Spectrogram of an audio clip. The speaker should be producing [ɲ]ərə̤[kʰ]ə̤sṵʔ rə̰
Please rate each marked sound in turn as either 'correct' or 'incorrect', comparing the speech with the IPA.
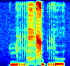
correct, incorrect

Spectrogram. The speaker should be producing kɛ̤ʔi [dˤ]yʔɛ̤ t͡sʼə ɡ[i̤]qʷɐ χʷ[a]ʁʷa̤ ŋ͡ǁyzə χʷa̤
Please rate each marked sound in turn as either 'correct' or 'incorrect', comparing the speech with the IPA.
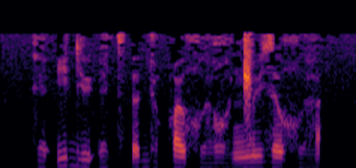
incorrect, correct, incorrect

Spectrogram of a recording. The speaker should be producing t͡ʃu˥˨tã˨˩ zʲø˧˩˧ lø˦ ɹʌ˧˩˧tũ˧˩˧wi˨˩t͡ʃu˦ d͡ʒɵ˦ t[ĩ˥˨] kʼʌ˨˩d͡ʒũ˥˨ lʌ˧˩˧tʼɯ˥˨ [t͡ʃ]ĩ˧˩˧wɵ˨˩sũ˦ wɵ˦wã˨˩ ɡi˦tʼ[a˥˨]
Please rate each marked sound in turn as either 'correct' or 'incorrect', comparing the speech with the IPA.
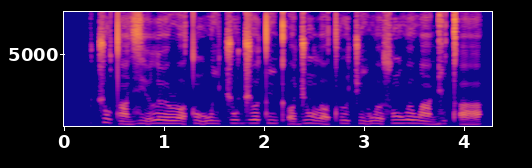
incorrect, correct, incorrect

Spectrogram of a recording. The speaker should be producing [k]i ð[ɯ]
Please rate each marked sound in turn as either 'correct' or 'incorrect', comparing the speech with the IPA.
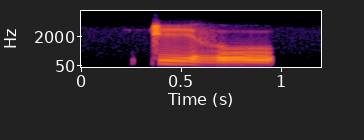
correct, incorrect

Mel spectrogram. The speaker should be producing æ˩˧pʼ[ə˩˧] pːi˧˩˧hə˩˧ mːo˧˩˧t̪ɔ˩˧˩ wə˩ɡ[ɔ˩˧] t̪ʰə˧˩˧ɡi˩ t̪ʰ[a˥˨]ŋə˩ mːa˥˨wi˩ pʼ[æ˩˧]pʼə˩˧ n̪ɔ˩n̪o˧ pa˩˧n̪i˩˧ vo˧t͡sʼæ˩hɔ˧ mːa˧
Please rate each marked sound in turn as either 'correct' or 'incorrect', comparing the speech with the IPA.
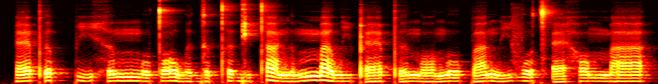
incorrect, incorrect, correct, correct

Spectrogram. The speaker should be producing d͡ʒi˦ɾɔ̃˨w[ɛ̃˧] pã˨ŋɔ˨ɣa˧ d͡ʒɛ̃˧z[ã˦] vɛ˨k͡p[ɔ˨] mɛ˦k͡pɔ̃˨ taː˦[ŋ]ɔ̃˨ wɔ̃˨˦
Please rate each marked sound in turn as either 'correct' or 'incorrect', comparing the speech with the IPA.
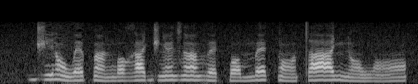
incorrect, incorrect, correct, incorrect

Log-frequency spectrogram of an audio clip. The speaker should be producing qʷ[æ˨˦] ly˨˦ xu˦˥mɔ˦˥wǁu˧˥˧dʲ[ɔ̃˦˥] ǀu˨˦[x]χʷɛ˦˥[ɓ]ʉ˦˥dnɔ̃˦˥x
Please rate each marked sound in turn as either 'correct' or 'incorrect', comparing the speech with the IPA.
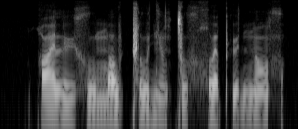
correct, incorrect, correct, incorrect

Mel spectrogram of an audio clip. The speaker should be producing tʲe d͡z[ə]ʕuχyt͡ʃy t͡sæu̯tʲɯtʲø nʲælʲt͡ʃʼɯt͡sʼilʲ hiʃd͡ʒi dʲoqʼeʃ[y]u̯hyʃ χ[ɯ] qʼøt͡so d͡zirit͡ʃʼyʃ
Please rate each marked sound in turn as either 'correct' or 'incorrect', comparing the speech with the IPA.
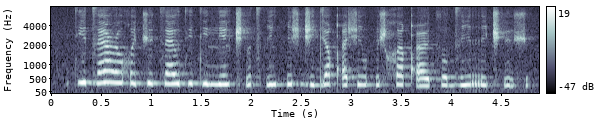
incorrect, incorrect, correct

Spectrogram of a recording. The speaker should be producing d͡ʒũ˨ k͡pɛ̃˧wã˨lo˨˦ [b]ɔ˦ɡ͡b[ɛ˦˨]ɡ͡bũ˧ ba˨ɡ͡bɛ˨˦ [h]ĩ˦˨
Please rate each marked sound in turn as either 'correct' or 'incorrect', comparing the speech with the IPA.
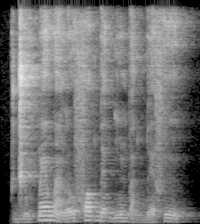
incorrect, correct, incorrect

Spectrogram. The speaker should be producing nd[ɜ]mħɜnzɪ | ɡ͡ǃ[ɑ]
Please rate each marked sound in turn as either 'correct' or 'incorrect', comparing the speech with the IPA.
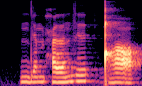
incorrect, correct

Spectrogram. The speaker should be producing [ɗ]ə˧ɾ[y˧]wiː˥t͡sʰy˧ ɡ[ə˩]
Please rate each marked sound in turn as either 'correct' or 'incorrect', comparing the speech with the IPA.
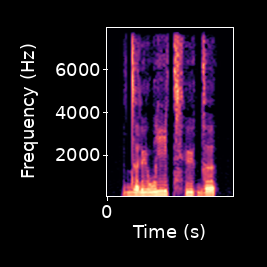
incorrect, correct, correct

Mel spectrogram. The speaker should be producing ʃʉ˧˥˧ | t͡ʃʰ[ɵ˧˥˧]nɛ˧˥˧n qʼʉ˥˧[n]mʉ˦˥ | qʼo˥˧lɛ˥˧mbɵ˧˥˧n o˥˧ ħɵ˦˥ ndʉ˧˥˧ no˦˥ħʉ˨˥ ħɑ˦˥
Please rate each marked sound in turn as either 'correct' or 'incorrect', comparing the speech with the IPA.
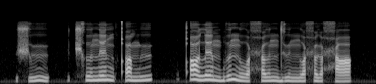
incorrect, incorrect

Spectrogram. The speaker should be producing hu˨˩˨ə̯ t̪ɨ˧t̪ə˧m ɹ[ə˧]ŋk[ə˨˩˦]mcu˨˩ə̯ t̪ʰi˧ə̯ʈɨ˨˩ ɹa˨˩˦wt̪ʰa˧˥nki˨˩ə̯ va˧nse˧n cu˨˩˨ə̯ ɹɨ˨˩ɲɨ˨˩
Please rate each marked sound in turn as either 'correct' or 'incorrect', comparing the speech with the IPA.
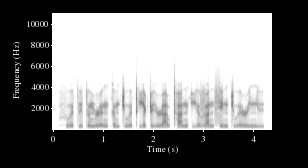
incorrect, incorrect

